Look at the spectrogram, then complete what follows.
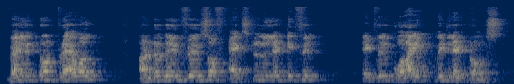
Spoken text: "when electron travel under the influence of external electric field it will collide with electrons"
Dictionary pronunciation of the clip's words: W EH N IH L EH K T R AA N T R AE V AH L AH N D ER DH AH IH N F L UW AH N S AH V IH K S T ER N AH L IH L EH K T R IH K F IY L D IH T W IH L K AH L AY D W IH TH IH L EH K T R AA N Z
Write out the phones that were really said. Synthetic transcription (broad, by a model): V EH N IH L EH K T R AA N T R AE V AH L AH N D ER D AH IH N F L UW AH N S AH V IH K S T ER N AH L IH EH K T IH K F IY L IH T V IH L K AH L AY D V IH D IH L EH K T R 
